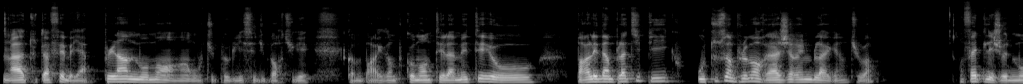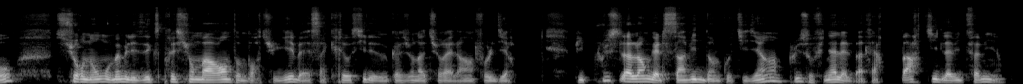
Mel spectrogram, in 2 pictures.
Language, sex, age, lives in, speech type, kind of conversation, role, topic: French, male, 35-39, France, read, expert-assistant, expert, Comment motiver ma famille à parler notre langue d’origine à la maison ?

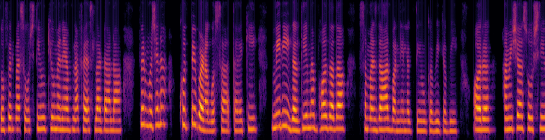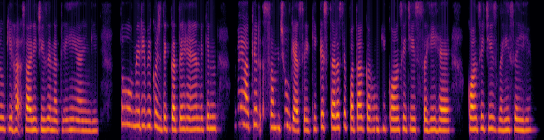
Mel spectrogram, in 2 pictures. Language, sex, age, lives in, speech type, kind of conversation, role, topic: Hindi, female, 20-24, India, conversation, advice, user, सेल या ऑफर में खरीदारी को लेकर डर और बार-बार फैसले टालने से कैसे निपटें?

